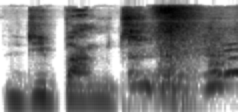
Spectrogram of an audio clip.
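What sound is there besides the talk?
sneeze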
